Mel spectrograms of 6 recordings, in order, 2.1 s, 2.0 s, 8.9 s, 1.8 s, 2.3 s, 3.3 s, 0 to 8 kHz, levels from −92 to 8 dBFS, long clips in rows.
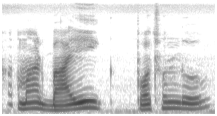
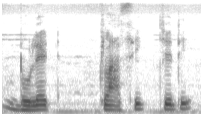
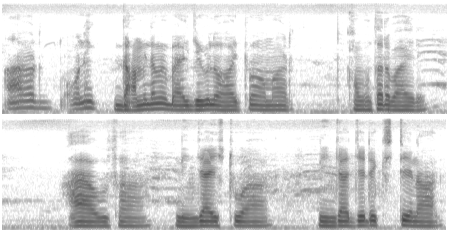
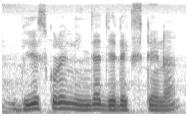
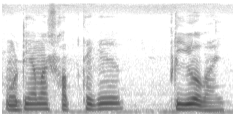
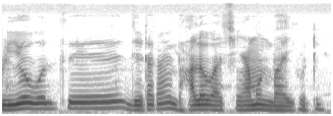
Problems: background sounds at intervals, continuous background conversations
